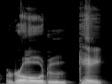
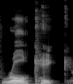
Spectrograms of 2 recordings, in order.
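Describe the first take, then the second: First: Roll is said as Japanese-style roru. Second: Roll is said with a clear English L. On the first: "in Japanese roru cake" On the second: "in English roll cake"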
